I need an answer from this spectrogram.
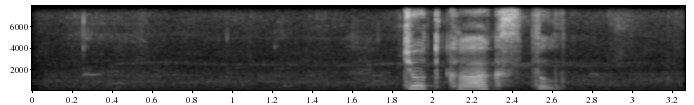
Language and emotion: Russian, neutral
